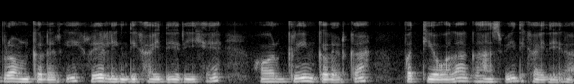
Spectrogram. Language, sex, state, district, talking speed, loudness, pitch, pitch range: Hindi, male, Himachal Pradesh, Shimla, 200 wpm, -17 LUFS, 125 Hz, 115-145 Hz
